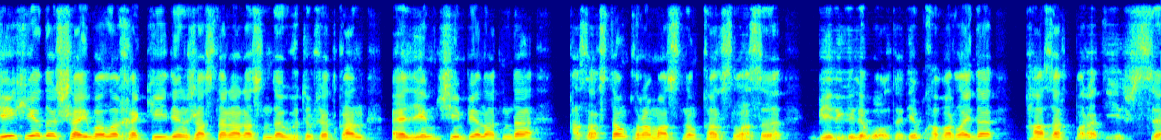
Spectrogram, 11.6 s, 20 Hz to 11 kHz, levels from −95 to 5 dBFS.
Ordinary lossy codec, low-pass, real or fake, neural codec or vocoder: none; none; fake; vocoder, 22.05 kHz, 80 mel bands, HiFi-GAN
